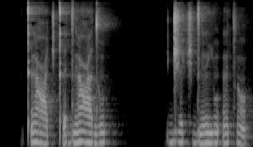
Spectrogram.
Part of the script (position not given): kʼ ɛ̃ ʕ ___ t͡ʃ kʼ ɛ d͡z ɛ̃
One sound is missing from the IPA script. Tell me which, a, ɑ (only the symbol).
ɑ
